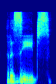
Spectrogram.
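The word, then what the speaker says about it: receipts: National India data on concerns raised about the heavy influence of government tax रिसीट्स। इसमें P silent होता है, इसको रिसिप्ट नहीं पढ़ते, रिसीट्स पढ़ते हैं, ऑन फाइनल जीडीपी जो भी है इस पे।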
